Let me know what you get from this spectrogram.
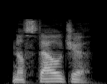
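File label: "nostalgia" English, British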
